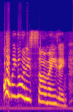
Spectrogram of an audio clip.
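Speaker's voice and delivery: very high, loud gushing; high-pitched burst of delight; fangirl squeal. Retold or imitated. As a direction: squeal with giddy excitement. Acting out fangirl excitement.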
